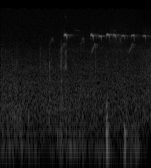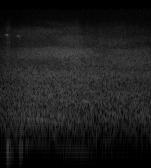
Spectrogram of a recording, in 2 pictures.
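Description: A bird's rapid run of thin, high-pitched calls, about ten short notes in under two seconds, over a rushing outdoor background. The rushing swells a little after the calls and slowly eases.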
